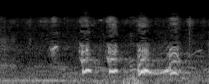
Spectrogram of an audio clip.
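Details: Dog at the Kohat dog market in Pakistan, where Pakistani bully dogs and German shepherds are shown, gives a short run of four or five sharp mid-pitched barks with yips over a steady background hum.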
